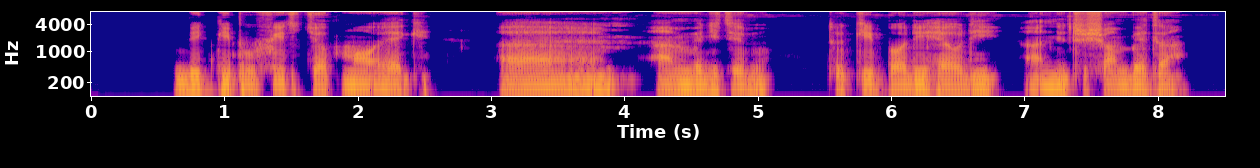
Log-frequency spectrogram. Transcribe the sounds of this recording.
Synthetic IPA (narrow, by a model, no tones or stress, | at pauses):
biɡ̚pipl̩fitd͡ʒɔpmɔʔɛɡ | ãmvɛd͡ʒitʰeb̰l̩ | tʰukʰip̚bɔdihɛldi | ã̰nːutʰɹiʃɔ̃nbɛtʰa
